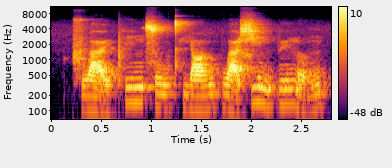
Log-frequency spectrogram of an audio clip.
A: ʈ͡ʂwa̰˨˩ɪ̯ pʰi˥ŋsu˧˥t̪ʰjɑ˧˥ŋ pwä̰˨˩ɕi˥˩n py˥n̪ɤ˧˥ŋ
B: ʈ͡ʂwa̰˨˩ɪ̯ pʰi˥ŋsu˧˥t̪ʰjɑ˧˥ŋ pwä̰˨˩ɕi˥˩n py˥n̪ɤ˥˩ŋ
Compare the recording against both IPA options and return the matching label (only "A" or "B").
A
